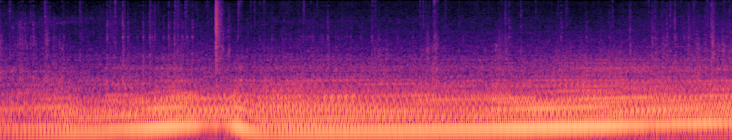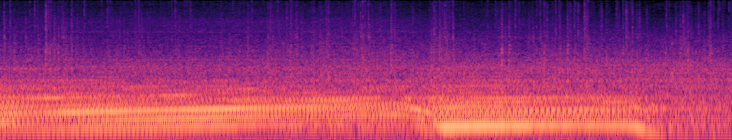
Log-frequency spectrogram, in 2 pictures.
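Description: Chevrolet Silverado pickup's exhaust through hollowed-out glass-pack mufflers, heard inside the cab as the truck pulls away and accelerates. The engine note climbs, drops sharply about two seconds in as the transmission shifts up, then pulls steadily. Near the end it surges again before falling away as the throttle eases.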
